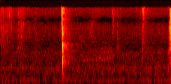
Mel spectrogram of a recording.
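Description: Quiet chewing of snow crab meat, with one sharp mouth click a little under a second in, over a faint steady low hum.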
